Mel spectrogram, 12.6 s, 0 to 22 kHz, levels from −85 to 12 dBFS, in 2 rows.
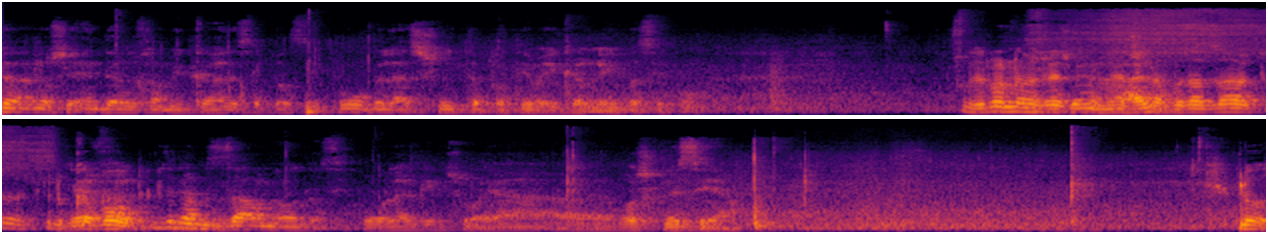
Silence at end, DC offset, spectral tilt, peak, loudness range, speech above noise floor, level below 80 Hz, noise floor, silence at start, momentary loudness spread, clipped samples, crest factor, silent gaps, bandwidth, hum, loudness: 0 s; under 0.1%; -5.5 dB/octave; -2 dBFS; 10 LU; 23 dB; -68 dBFS; -45 dBFS; 0 s; 18 LU; under 0.1%; 20 dB; none; 17 kHz; none; -23 LUFS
